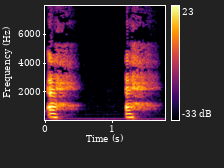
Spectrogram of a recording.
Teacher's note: this ha is coming from this middle part of the throat. It is so close to the bottom part that sometimes it's very difficult for a lot of people to distinguish between the two ha sounds.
